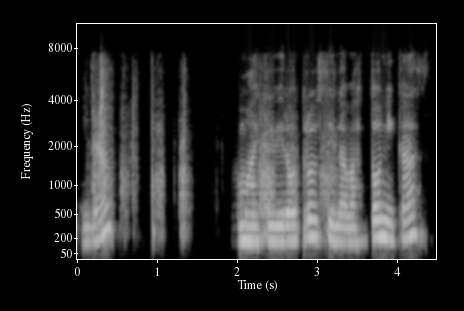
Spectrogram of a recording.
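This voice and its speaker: A woman teacher guides students through a grammar lesson slowly and deliberately, patiently coaxing answers and checking in with phrases like "¿no?" and "mi amor". Her voice is fairly low-pitched. The recording is dull and lo-fi with background noise.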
